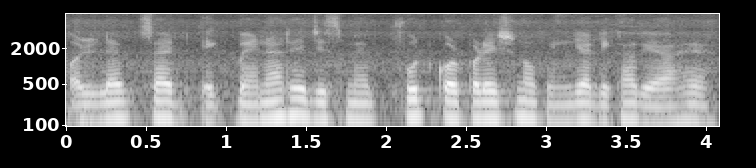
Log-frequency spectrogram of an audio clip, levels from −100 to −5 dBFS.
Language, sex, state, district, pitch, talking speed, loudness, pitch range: Hindi, male, Arunachal Pradesh, Lower Dibang Valley, 120 Hz, 190 wpm, -17 LUFS, 115-125 Hz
